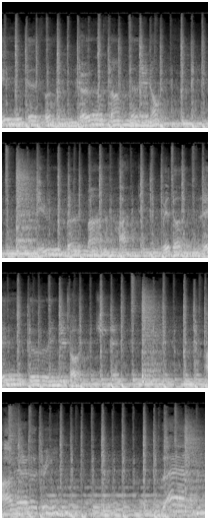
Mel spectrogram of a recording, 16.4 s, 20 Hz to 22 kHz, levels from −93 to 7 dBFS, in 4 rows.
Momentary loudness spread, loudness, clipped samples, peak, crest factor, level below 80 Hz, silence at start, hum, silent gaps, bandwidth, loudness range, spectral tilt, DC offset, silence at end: 4 LU; -14 LUFS; under 0.1%; -2 dBFS; 12 dB; -22 dBFS; 0 s; none; none; 14.5 kHz; 1 LU; -6.5 dB/octave; under 0.1%; 0 s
